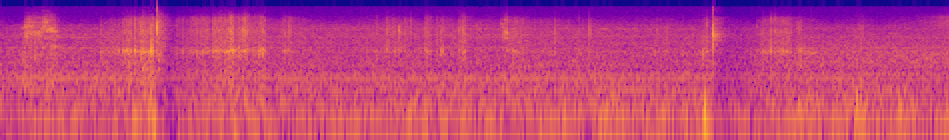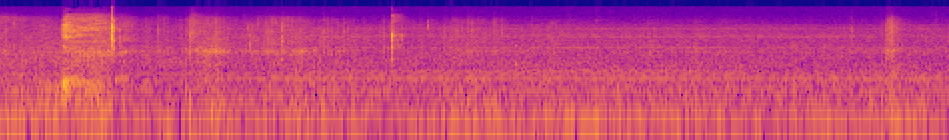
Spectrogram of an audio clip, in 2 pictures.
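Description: A man chews and slurps dragon fruit.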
